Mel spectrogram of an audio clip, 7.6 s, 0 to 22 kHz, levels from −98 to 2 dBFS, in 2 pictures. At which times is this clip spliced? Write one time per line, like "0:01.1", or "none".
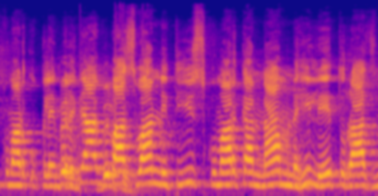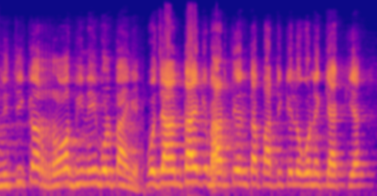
0:00.8
0:05.1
